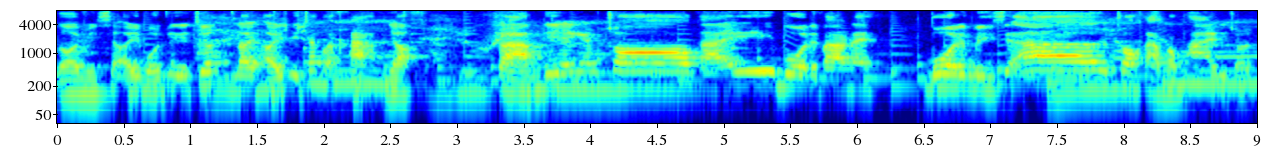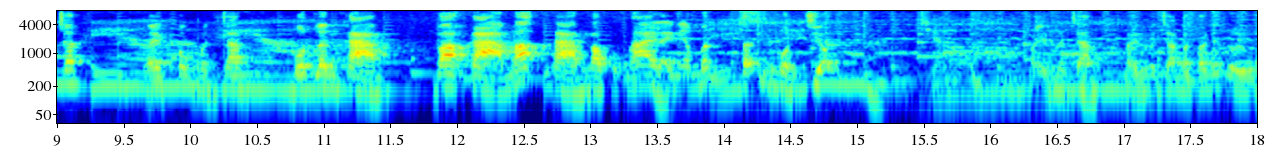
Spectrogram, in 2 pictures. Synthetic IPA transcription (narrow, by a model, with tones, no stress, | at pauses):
zo˨˩jmï˨˩ŋ̟sɛ̰˧˥ʔə˨˦jɓo˨˦nzɨ˨˩kːt͡ɕɨ˦˥ək̚ɗə˧jʔə˨˦jt̪ʰi˨˩t͡ɕa˦˥k̚laː˨˩xaː˧˩mɲə˨˩xaː˧˩mt̪ʰi˨˩ʔa˧jŋʔɛ˧mt͡ɕɔ˧kaː˨˦jɓu˨˩əɾi˨˩vaː˨˩wnɛ˨˩ | ɓu˨˩ət̪i˨˩mï˨˩ŋ̟sɛ̰˧˥t͡ɕɔ˧xaː˧˩mla˨˩wŋ͡m̚haː˧jt̪i˨˩t͡ɕɔ˧n˨˦t͡ɕə˦˥t̚i˨˩ʔə˧jŋ̟xə˧wŋ͡mfə˨˩nt͡ɕa˧mːo˨˩t̚lə˨˩nxaː˧˩m | vaː˨˩xaː˧˩mʔaː˨˦xaː˧˩mna˨˩wkʊ̰˧˥ŋ͡mhaː˧jlaː˨˧˨ʔŋ̟ʔɛ˧mːə˦˥t̚t̪ə̰˧˥ŋmo˨˩t̚t͡ɕḭ˧˨ə˨w | ɓa˧˩jə˧fə˨˩nt͡ɕa˧mɓa˨˩jə˨˧˩fə˨˩t͡ɕa˧mɓaː˨˩kaː˧ɲə˦˥t̚zo˨˩ɗ̰ŋ͡m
